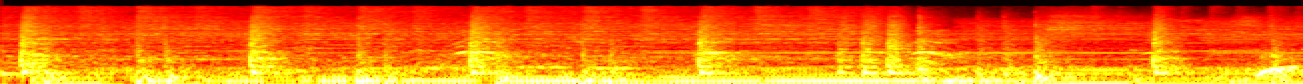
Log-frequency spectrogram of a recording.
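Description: Live heavy metal band playing, with a drum kit prominent: bass drum and snare hits about every second over a steady, loud low bass line.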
